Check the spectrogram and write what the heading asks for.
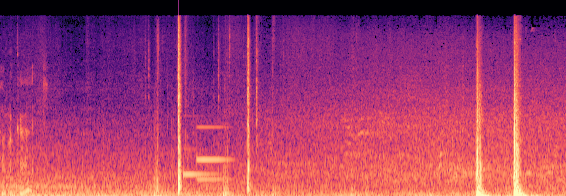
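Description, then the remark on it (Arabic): A car idles low and steady as it comes to a stop at a hotel entrance in Dubai, with a brief electric window whir and several sharp door clunks, the last two loud and close together near the end. “ها وصلنا هذا هو الفندق هنا ما شاء الله هذا كله فندق انت بدبي يا حبيبي روح انزل انت على ما اشوف لنا موقف ما يحتاج وقف عند الباب والفالي راح يوقف السياره بدالك”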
